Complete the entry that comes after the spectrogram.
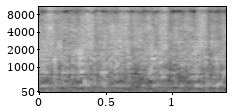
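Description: Fertilizer being stirred and pushed down into a bucket of water, a continuous close sloshing and swirling of liquid with no pauses, fairly loud and alone.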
